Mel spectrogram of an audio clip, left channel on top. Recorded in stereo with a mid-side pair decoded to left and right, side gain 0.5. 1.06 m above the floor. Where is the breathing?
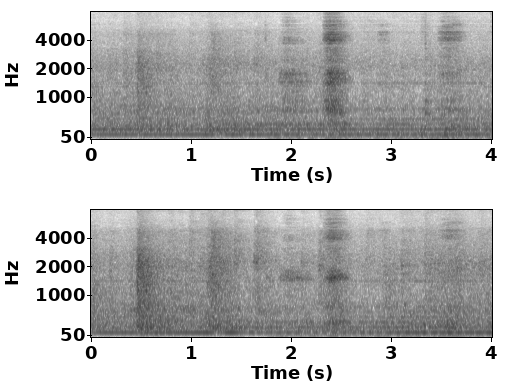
70° left, 3.5 m.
